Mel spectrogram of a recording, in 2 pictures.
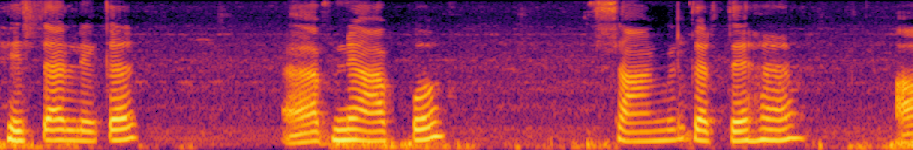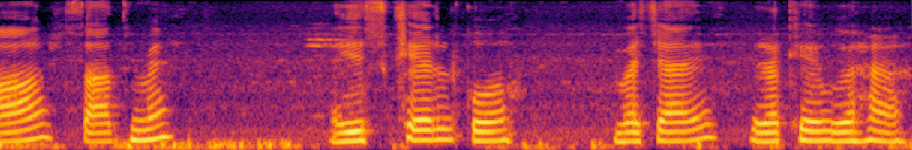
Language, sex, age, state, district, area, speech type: Urdu, female, 60+, Bihar, Gaya, urban, spontaneous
